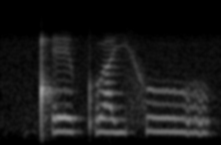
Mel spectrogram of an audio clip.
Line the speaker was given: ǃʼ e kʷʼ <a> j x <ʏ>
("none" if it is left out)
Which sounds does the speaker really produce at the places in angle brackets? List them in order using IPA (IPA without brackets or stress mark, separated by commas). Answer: a, u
